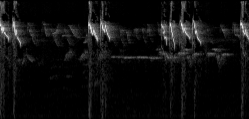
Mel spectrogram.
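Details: Pleci Buxtoni white-eye singing with an open beak: piercing, high, downward-slurred chirps grouped in twos and fours, separated by short pauses and a faint sustained whistle.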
